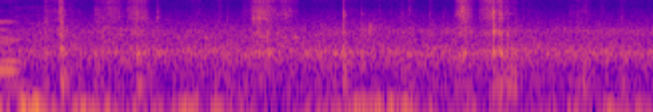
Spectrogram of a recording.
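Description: Light clicks and rustling as hoses and fittings are handled inside an RV's water-hookup compartment, over a low rumble.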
